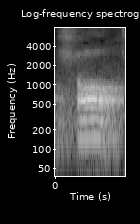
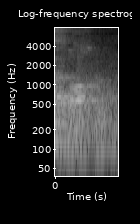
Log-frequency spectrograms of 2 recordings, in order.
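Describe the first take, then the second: First: The consonant is pronounced like sh. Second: The consonant is pronounced like s. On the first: The speaker calls it wrong. "jangan keliru ya Bapak mengucapkan huruf so menjadi sho" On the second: The speaker calls it right. "Yang betul adalah so"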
